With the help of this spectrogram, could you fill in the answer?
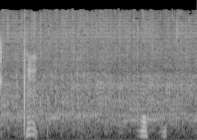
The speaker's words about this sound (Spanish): Así que nada, de nuevo, gracias a los tres y todo el chat, por favor, un aplauso grande para, para estas personas que, si no, gracias a ellos, todo esto habría sido imposible. Gracias, chicos. Bravo, bravo.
